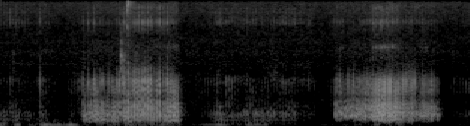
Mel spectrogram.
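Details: Domestic cat purring while resting on its owner's lap: a low, buzzing rumble that swells into two louder bursts lasting over a second each, separated by a quieter, softer purr in a small quiet room.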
